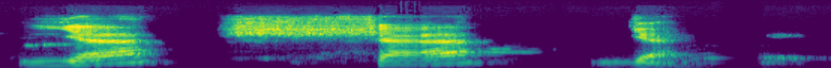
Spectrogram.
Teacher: ya tidak terlalu atas, ya, sya lebih atas sedikit, jim tempelkan ke langit-langit.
